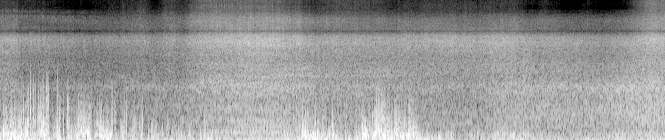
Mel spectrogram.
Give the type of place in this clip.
street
